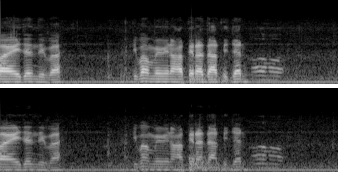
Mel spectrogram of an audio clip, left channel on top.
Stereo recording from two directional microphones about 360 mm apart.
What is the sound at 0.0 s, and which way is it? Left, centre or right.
A man's voice, centre.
